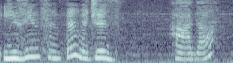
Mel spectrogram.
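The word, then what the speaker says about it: 하다: Now I'll teach you how to pronounce it. It is very easy and simple, which is hada. H-A-D-A.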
